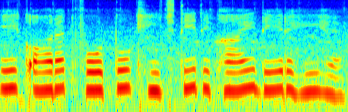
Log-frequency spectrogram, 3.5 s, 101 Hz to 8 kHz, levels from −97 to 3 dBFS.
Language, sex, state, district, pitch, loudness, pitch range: Hindi, female, Uttar Pradesh, Lucknow, 245 Hz, -14 LUFS, 235-255 Hz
